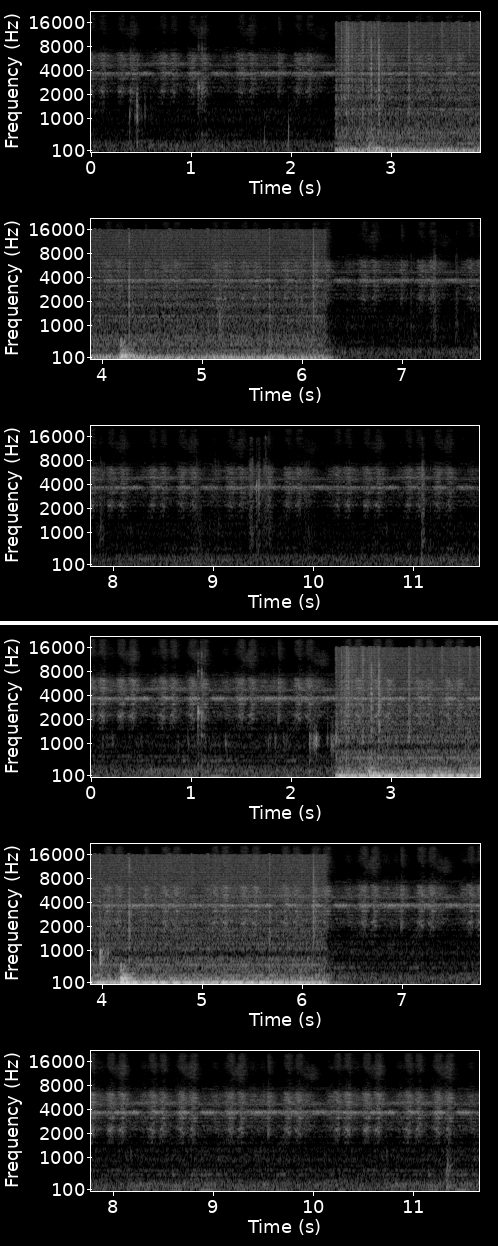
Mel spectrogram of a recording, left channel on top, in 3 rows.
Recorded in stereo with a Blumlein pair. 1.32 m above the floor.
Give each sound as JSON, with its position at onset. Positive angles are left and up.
{"t": 0.0, "sound": "an insect", "azimuth_deg": -20, "distance_m": 1.7}
{"t": 1.1, "sound": "a finger snap", "azimuth_deg": -60, "distance_m": 2.5}
{"t": 2.4, "sound": "a thud", "azimuth_deg": -5, "distance_m": 1.8}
